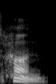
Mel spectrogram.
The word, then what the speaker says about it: Hun: very insightful okay so one of the spirits is Hun right that's how it's said hun okay yeah H yeah now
